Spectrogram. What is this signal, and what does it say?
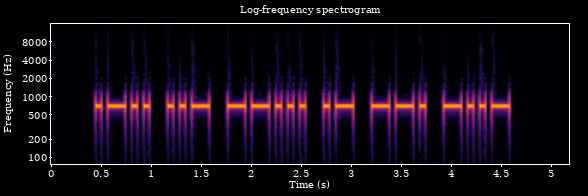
Morse code, heard as a keyed tone, about 21 wpm, 700 Hz. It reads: LU7AGX
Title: DXCC-100 Call Signs - 6 Characters - Repeated 3x - 20wpm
